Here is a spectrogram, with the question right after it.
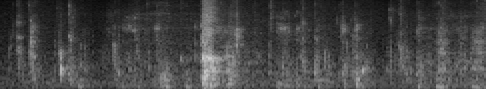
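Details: Watermelon being eaten by three French Bulldogs on a hot day: soft wet chewing and smacking, broken by one sharp, loud crunching bite near the middle, then more quiet juicy munching.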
